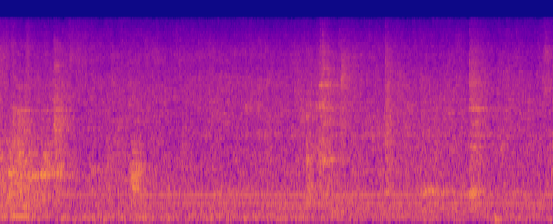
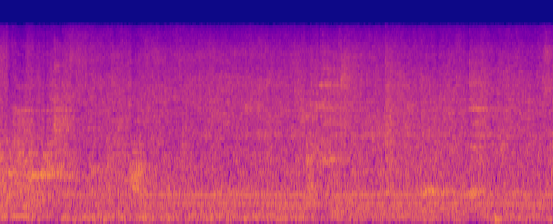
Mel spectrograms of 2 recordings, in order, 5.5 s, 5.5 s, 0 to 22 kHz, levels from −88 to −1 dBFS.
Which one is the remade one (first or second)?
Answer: second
